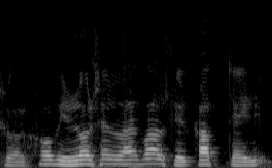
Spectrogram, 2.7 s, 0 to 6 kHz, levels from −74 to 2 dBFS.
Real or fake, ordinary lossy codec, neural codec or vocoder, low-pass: real; none; none; 5.4 kHz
